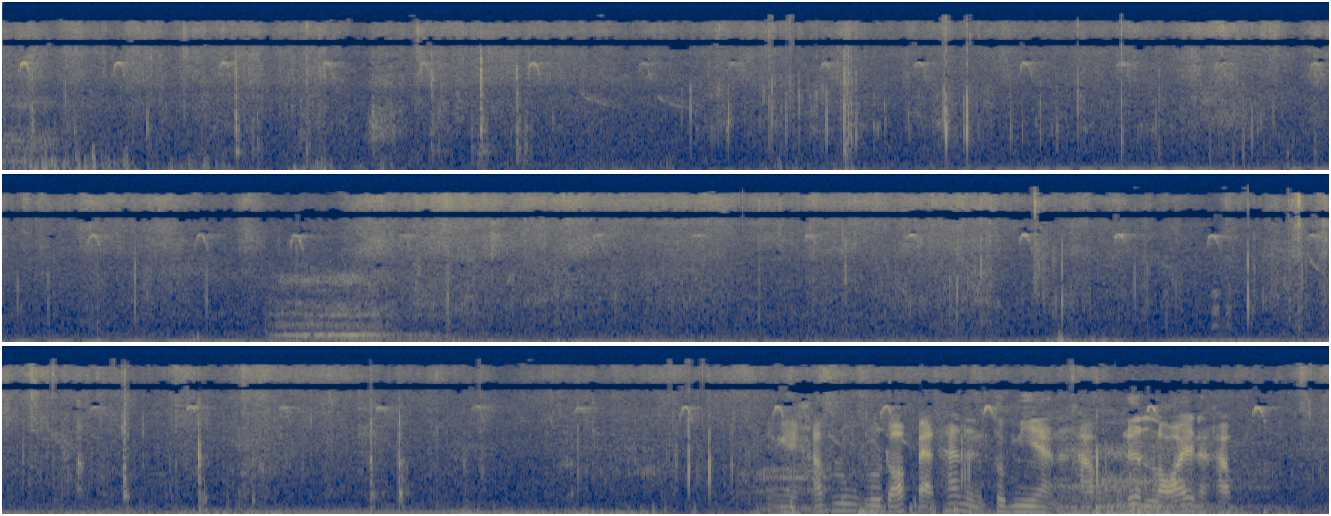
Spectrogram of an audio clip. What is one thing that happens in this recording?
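Calves push through tall grass, rustling the leaves.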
